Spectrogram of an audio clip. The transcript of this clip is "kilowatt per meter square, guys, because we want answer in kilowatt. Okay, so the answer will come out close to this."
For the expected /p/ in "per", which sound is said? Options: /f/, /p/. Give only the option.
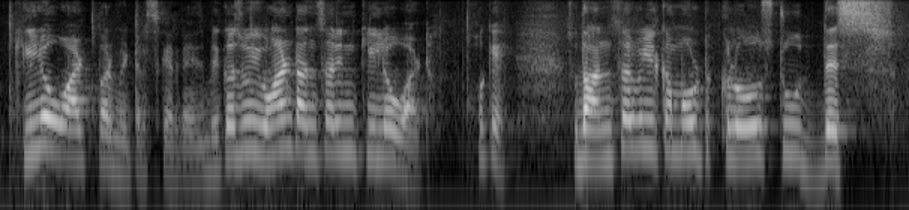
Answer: /p/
